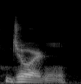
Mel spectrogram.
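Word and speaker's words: Jorjdin: of here georgeton no is pronounced Jordan no yep I am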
